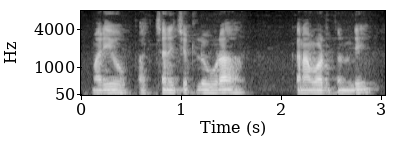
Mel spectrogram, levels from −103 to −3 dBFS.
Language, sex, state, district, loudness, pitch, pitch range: Telugu, male, Telangana, Hyderabad, -22 LUFS, 100 Hz, 95-105 Hz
